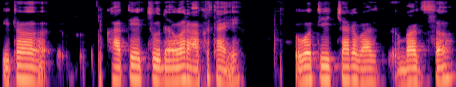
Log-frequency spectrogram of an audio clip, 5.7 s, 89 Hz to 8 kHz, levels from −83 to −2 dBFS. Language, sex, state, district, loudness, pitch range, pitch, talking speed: Marathi, male, Maharashtra, Dhule, -18 LUFS, 120-130 Hz, 125 Hz, 95 wpm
